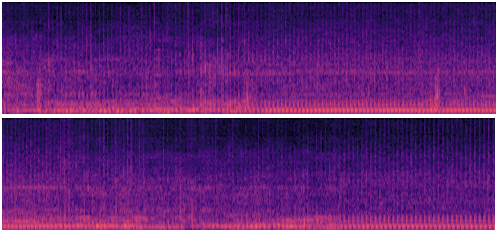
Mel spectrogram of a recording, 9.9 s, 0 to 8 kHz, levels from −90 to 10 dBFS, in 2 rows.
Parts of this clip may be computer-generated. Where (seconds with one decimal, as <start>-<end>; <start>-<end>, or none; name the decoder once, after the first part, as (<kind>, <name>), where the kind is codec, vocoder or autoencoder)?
0.0-2.4 (codec, SNAC); 5.5-8.3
